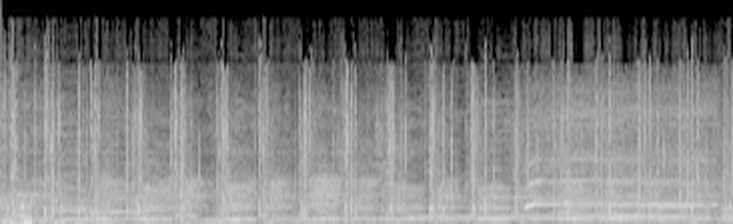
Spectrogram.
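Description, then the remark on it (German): A concert crowd cheers and screams continuously as the musician takes the stage, before the band has played, a dense wash of many high-pitched voices shrieking and whooping over one another, loud and sustained, with sharp claps and shouts cutting through. “Hört auf, Leute! Hört auf, beruhigt euch! Wir haben ja noch gar nicht gespielt.”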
